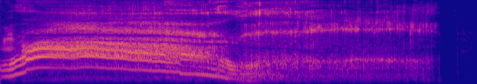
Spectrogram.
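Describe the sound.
A person imitates a lioness roaring: one long, loud, growling roar whose pitch slowly slides downward before trailing off into a breathy rasp after about three seconds.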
